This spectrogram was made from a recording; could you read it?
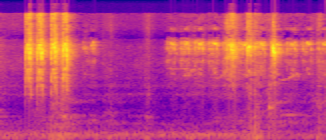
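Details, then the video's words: Crimson sunbird delivering a short burst of shrill chips followed by a fast, sustained high buzzing trill with a few emphatic notes near the end. "BURUNG SOGON GACOR#PANCINGAN SUARA BURUNG SOGOK ONTONG#SOGON BAHAN PASTI IKUT BUNYI#TES SUARA SOGON."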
